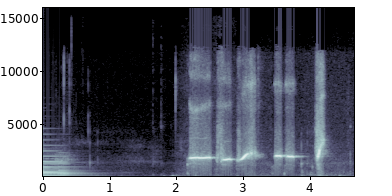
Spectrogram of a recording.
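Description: A person whistles a short, bright tune in a quick series of clear notes, with slight breaths between phrases, after a brief musical tone fades out at the start.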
